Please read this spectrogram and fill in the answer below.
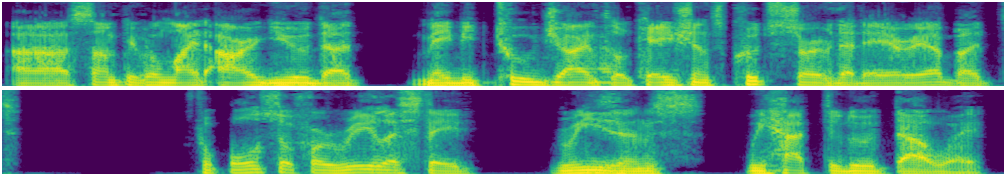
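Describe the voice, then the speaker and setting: A man in his forties with a low voice, who grew up in Turkey, talks through interview answers in a halting way, full of "um"s, restarts and throat clearing. The recording is close and dry, with no room sound. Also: fairly even intonation, no echo. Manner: hesitant, many fillers and restarts, clears throat often. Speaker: boat dealership owner, guest.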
